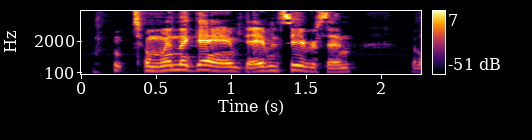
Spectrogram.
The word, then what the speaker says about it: Severson: from The Brew jackets know that it's not Severson it's Severson he has said Severson a million times Damon should go with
